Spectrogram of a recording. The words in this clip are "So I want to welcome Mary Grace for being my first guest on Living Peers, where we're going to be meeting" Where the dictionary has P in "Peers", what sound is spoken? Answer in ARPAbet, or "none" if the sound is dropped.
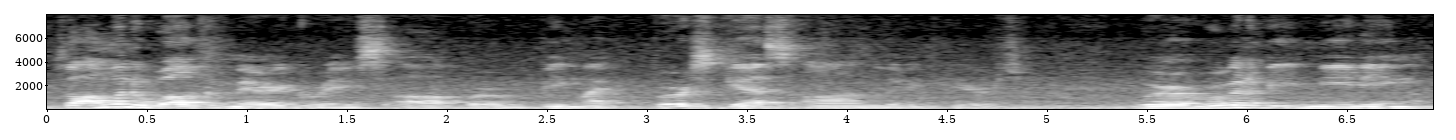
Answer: F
